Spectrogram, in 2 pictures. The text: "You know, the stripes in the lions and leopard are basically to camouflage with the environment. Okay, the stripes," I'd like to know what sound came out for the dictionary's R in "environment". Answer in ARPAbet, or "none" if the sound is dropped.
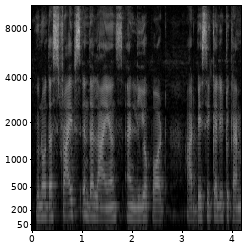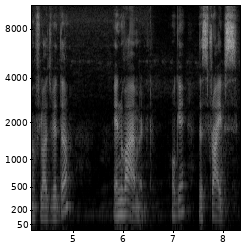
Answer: none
